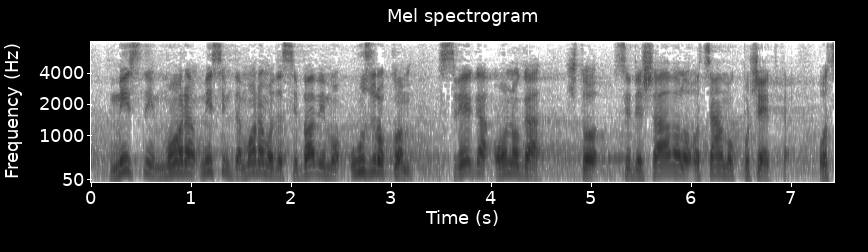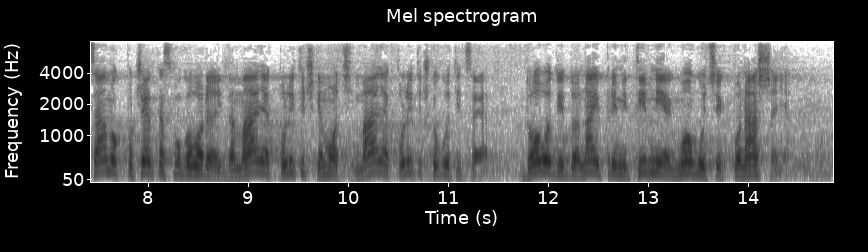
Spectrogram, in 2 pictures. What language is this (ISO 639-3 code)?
srp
